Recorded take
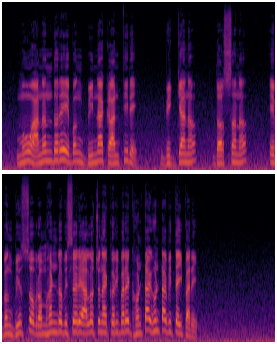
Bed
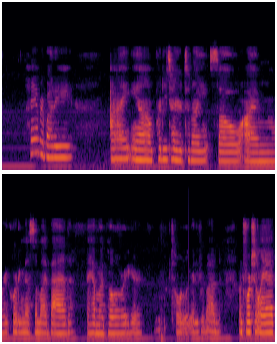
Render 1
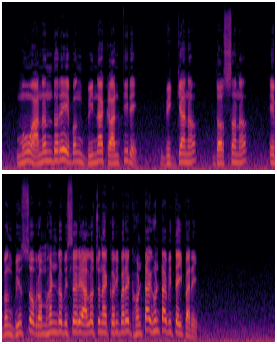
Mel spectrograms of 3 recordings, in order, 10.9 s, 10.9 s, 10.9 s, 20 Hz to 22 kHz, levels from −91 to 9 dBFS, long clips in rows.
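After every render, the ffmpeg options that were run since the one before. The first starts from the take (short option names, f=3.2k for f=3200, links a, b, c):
-af "afftdn=nr=6:nf=-54"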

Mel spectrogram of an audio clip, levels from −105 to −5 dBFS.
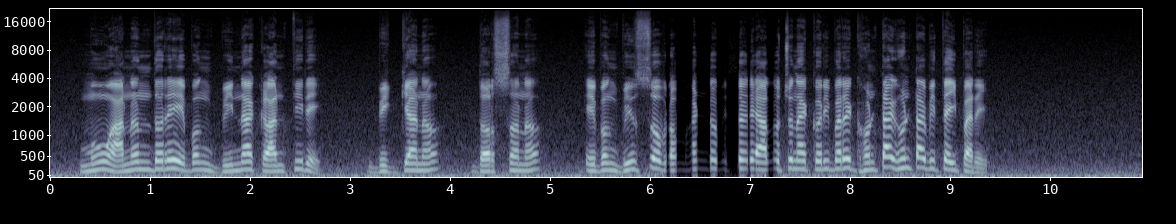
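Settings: -filter_complex "[0:a]asplit=3[a][b][c];[a]afade=t=out:st=6.14:d=0.02[d];[b]agate=range=-43dB:threshold=-28dB:ratio=16:release=100:detection=peak,afade=t=in:st=6.14:d=0.02,afade=t=out:st=7.26:d=0.02[e];[c]afade=t=in:st=7.26:d=0.02[f];[d][e][f]amix=inputs=3:normalize=0"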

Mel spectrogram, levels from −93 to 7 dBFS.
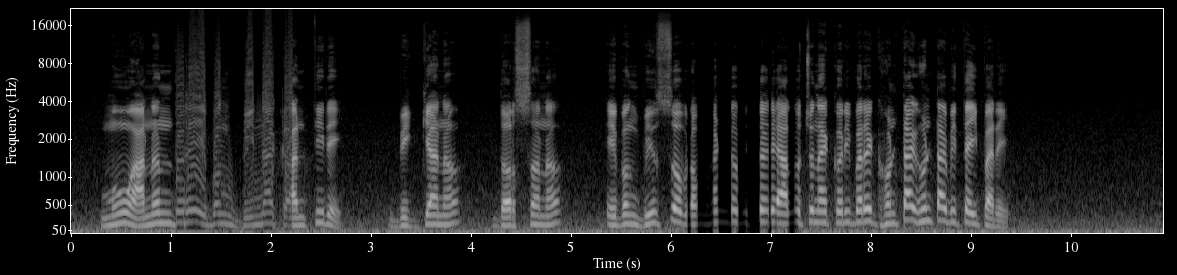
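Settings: -filter_complex "[0:a]asettb=1/sr,asplit=3[a][b][c];[a]atrim=end=1.034[d];[b]atrim=start=1.03:end=2.21,asetpts=PTS-STARTPTS,afade=t=in:d=0.004:c=qsin,afade=t=out:st=1.176:d=0.004:c=qsin,aeval=exprs='(tanh(141*val(0)+0.3)-tanh(0.3))/141':c=same[e];[c]atrim=start=2.206[f];[d][e]acrossfade=d=0.004:c1=hsin:c2=qsin[g];[g][f]acrossfade=d=0.004:c1=qsin:c2=hsin"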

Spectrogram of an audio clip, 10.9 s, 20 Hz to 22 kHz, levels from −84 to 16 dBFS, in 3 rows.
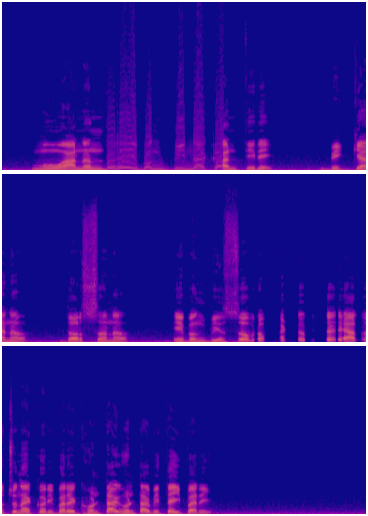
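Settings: -af anull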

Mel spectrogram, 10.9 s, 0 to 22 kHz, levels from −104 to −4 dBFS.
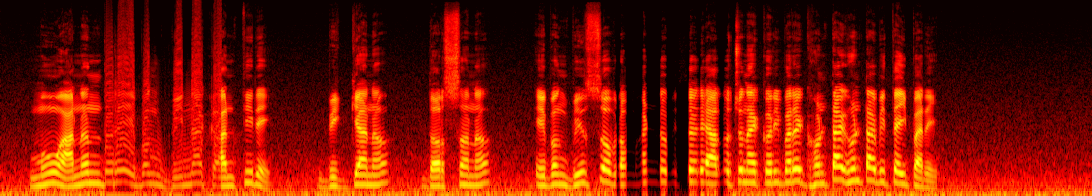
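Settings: -filter_complex "[0:a]asettb=1/sr,asplit=3[a][b][c];[a]atrim=end=6.914[d];[b]atrim=start=6.91:end=8.76,asetpts=PTS-STARTPTS,afade=t=in:d=0.004:c=qsin,afade=t=out:st=1.846:d=0.004:c=qsin,asplit=2[e][f];[f]adelay=21,volume=-12dB[g];[e][g]amix=inputs=2:normalize=0,atrim=end_sample=81585[h];[c]atrim=start=8.756[i];[d][h]acrossfade=d=0.004:c1=hsin:c2=qsin[j];[j][i]acrossfade=d=0.004:c1=qsin:c2=hsin"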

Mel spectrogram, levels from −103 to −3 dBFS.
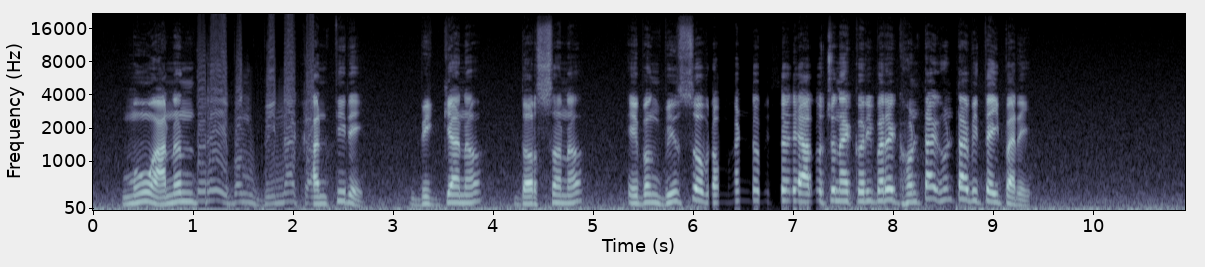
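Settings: -filter_complex "[0:a]asplit=2[a][b];[a]atrim=end=8.63,asetpts=PTS-STARTPTS,afade=t=out:st=7.98:d=0.65:c=qsin:silence=0.125893[c];[b]atrim=start=8.63,asetpts=PTS-STARTPTS,afade=t=in:d=0.004:c=hsin:silence=0.125893[d];[c][d]concat=n=2:v=0:a=1"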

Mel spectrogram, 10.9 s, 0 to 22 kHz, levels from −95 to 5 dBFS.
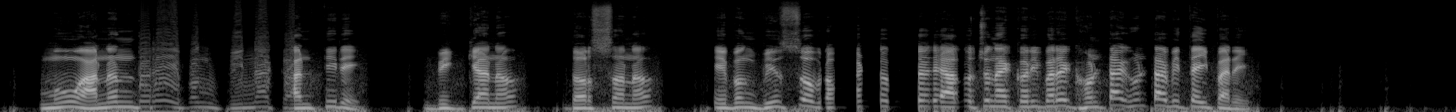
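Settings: -af "agate=range=-33dB:threshold=-44dB:ratio=16:detection=peak,equalizer=f=125:t=o:w=1:g=12,equalizer=f=250:t=o:w=1:g=-11,equalizer=f=500:t=o:w=1:g=-8,equalizer=f=1k:t=o:w=1:g=7,equalizer=f=2k:t=o:w=1:g=4,equalizer=f=4k:t=o:w=1:g=-4,equalizer=f=8k:t=o:w=1:g=-7"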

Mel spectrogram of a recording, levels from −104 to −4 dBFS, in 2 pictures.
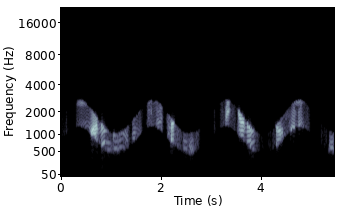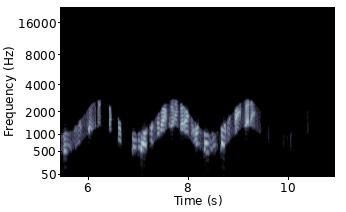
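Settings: -af "afftfilt=real='re*between(b*sr/1024,700*pow(1900/700,0.5+0.5*sin(2*PI*0.68*pts/sr))/1.41,700*pow(1900/700,0.5+0.5*sin(2*PI*0.68*pts/sr))*1.41)':imag='im*between(b*sr/1024,700*pow(1900/700,0.5+0.5*sin(2*PI*0.68*pts/sr))/1.41,700*pow(1900/700,0.5+0.5*sin(2*PI*0.68*pts/sr))*1.41)':win_size=1024:overlap=0.75"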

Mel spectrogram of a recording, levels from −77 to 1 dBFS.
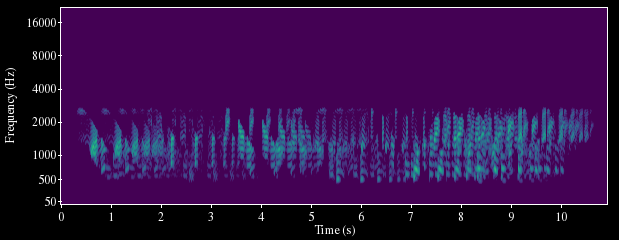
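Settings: -af "aecho=1:1:480|816|1051|1216|1331:0.631|0.398|0.251|0.158|0.1"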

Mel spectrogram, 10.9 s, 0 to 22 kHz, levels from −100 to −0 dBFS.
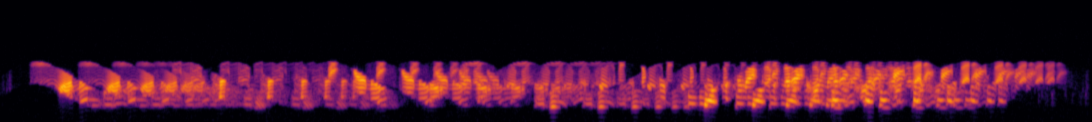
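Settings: -af "volume=12dB"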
